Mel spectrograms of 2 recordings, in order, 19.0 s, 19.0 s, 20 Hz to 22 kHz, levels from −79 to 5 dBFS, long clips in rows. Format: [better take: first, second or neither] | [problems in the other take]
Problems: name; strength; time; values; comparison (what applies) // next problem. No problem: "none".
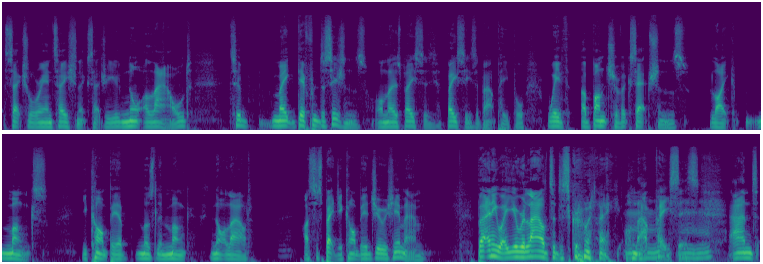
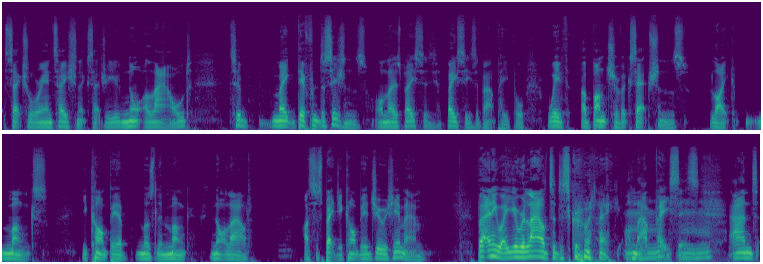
neither | none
